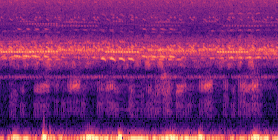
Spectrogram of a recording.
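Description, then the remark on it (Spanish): A loud, deep heartbeat thumps steadily in a slow, regular rhythm, each beat a muffled low pulse, with a faint steady high-pitched hum in the background. “Y nuestros corazones laten más fuerte.”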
